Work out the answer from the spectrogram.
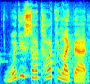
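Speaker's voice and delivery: loud, high-pitched outburst; angry demand. A narrator's reading. Captain rounds on Rachel for how she talks, angry demand. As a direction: demand it in sudden exasperation. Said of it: "he demanded".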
